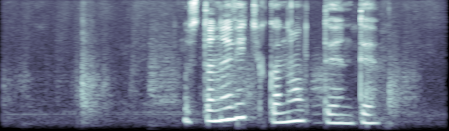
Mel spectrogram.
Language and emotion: Russian, sad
